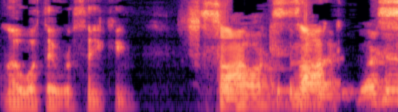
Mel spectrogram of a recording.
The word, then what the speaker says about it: Sawk: Sock, Sock. sock, I can just sock and imagine this throw. like a Pokemon that looks like a sock. It's spelled SAWK, Sock.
